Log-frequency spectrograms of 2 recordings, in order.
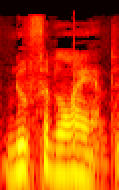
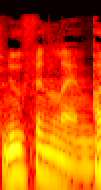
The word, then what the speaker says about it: Newfoundland: It rhymes with understand. Newfoundland. – Newfoundland.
